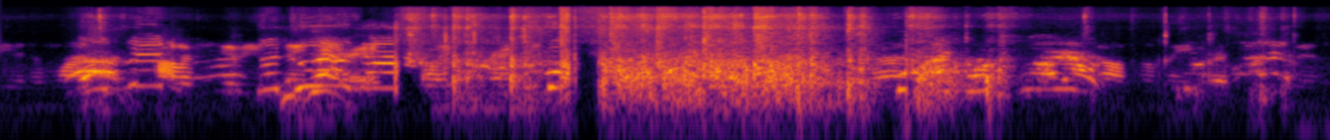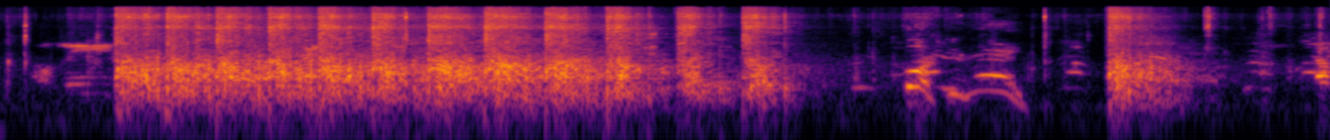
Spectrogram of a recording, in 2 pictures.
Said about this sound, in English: Shots fired!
